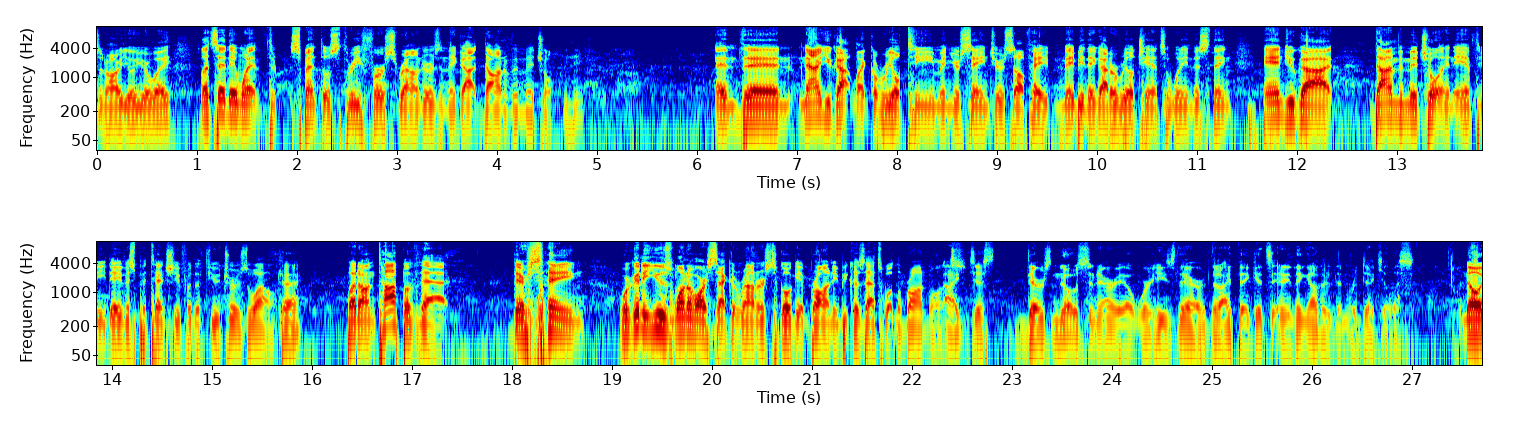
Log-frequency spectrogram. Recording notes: LIVE from the Genesis Invitational.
